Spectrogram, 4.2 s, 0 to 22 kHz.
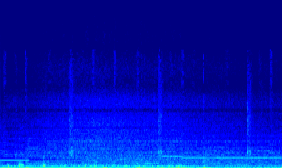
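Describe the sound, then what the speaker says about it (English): Strong gusty wind of around 55 mph blows across an outdoor garden, a rough buffeting rush with low thumps against the microphone, steady and moderately loud. "It is super windy."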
